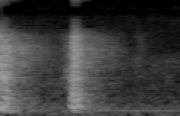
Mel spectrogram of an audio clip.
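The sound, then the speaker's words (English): A single knock on a door: one short, dull thump that stands out clearly against an otherwise quiet background. “There was a knock on the door.”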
